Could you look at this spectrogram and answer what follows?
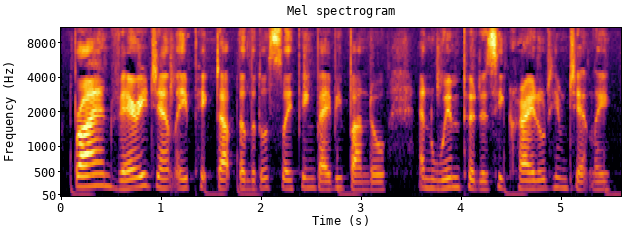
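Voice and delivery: ordinary delivery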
